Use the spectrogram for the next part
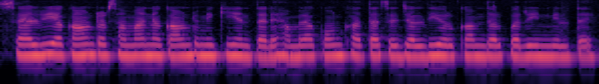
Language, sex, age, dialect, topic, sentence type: Magahi, female, 51-55, Southern, banking, question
